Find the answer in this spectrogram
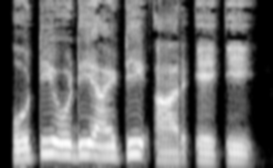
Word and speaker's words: Satyajit: Satyajit Ray, pronounced ˈʃotːodʒit, was a towering figure in Indian cinema, a maestro whose influence transcended borders.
